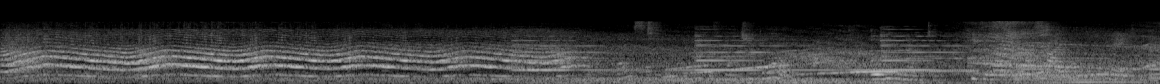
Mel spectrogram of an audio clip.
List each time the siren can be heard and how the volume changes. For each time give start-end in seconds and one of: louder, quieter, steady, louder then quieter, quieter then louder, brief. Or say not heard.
0.0-11.5 quieter.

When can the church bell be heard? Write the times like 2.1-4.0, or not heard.
5.0-11.5.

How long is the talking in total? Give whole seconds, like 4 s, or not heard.
5 s.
